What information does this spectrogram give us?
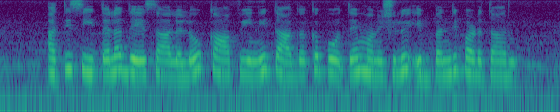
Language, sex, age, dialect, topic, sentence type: Telugu, male, 51-55, Utterandhra, agriculture, statement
